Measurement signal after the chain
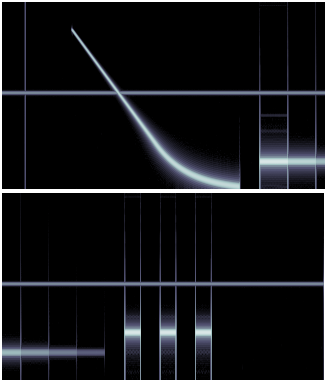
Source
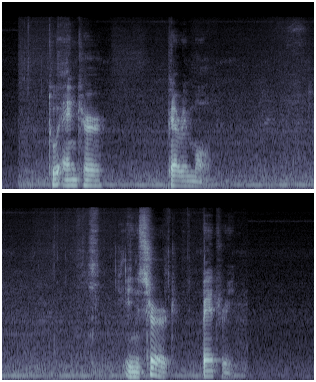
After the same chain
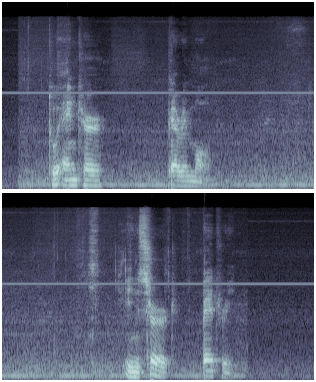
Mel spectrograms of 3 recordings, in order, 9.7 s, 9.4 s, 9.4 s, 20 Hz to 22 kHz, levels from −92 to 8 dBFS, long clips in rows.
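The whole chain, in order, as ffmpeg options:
-af "apsyclip=5.96,aeval=exprs='val(0)+0.0251*sin(2*PI*3000*n/s)':c=same,volume=0.668"

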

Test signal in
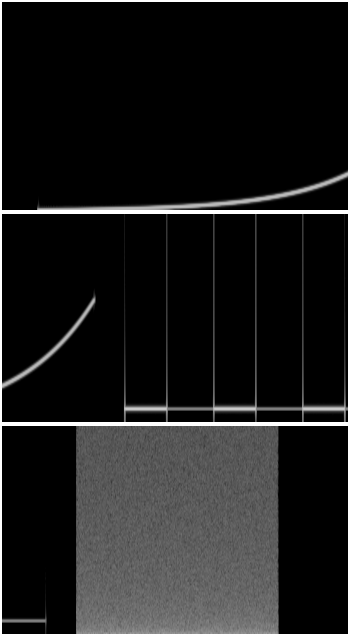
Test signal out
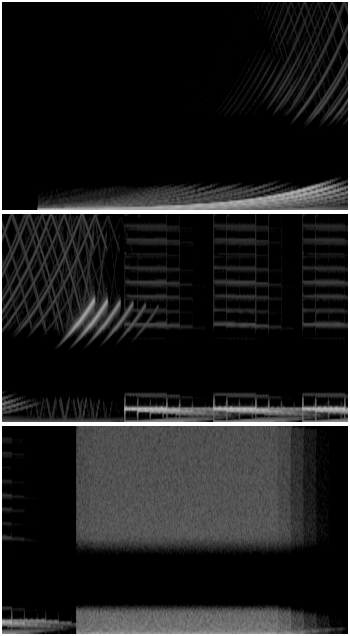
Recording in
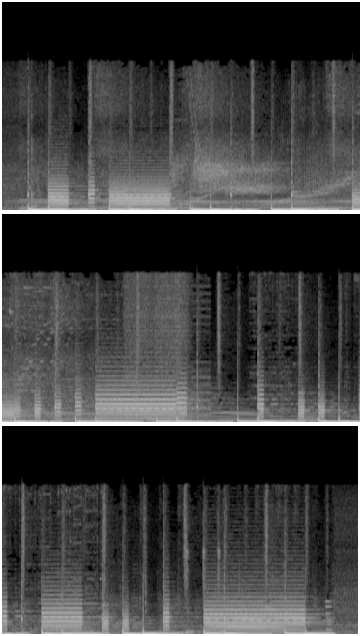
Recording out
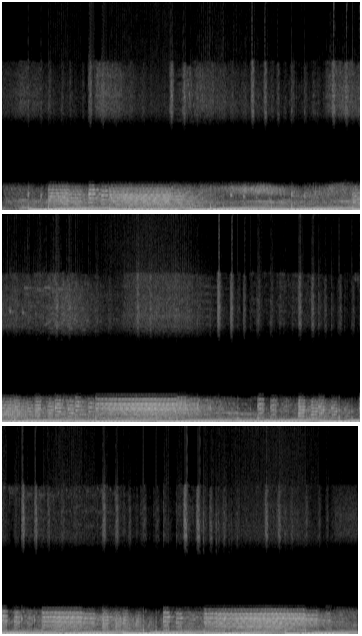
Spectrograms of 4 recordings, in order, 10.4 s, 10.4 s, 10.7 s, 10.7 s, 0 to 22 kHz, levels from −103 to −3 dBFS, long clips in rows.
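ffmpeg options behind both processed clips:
-filter_complex "[0:a]adynamicequalizer=threshold=0.00891:dfrequency=1700:dqfactor=2.3:tfrequency=1700:tqfactor=2.3:attack=5:release=100:ratio=0.375:range=2.5:mode=boostabove:tftype=bell,acompressor=threshold=0.0158:ratio=2.5:attack=1.3:release=22:knee=1,aeval=exprs='clip(val(0),-1,0.0188)':c=same,flanger=delay=0.2:depth=3.1:regen=42:speed=1.9:shape=triangular,asuperstop=centerf=5300:order=20:qfactor=0.68,asplit=6[s0][s1][s2][s3][s4][s5];[s1]adelay=128,afreqshift=-130,volume=0.708[s6];[s2]adelay=256,afreqshift=-260,volume=0.254[s7];[s3]adelay=384,afreqshift=-390,volume=0.0923[s8];[s4]adelay=512,afreqshift=-520,volume=0.0331[s9];[s5]adelay=640,afreqshift=-650,volume=0.0119[s10];[s0][s6][s7][s8][s9][s10]amix=inputs=6:normalize=0"

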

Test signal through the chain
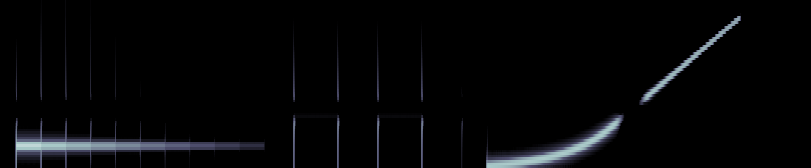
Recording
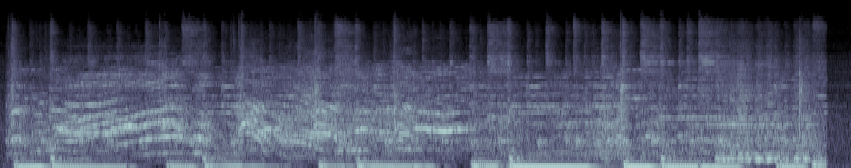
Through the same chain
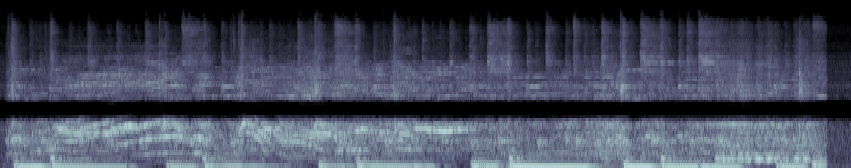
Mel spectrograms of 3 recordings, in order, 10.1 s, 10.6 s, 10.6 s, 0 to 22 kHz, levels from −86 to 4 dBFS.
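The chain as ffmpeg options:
-af "asuperstop=centerf=1500:order=20:qfactor=1.6,volume=1.33"

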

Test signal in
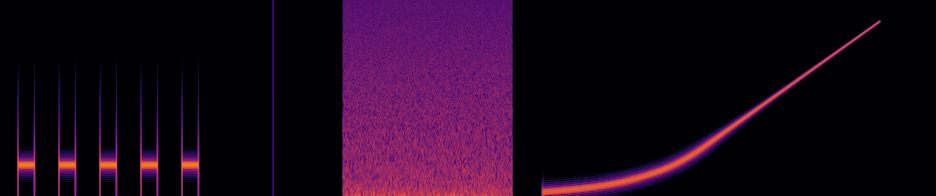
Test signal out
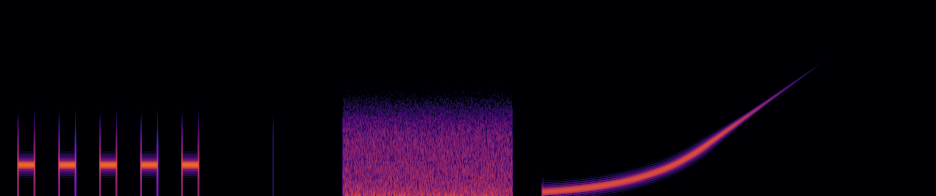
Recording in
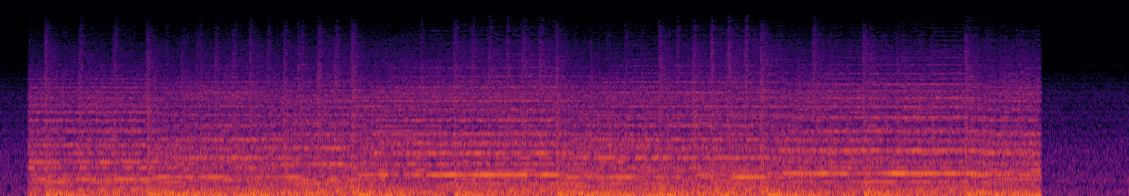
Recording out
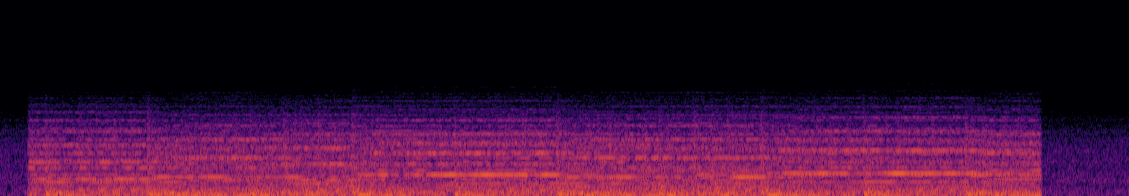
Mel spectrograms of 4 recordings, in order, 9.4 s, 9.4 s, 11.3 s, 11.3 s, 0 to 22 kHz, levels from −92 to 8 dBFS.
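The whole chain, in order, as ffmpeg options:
-af "lowpass=f=1400:w=0.5412,lowpass=f=1400:w=1.3066,volume=0.562"

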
